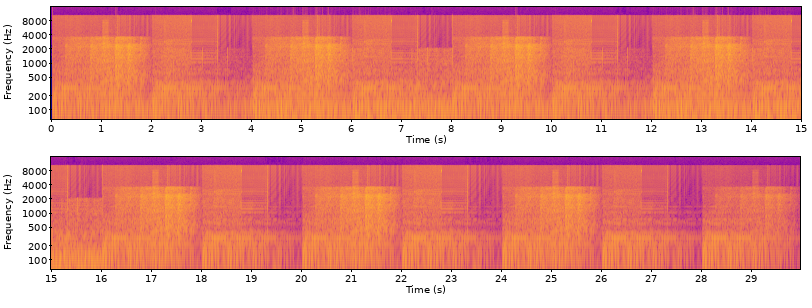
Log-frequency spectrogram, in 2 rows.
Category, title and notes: Music > Multiple instruments
Demo Track #3255 (Industraumatic)
Ambient, Cyberpunk, Industrial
